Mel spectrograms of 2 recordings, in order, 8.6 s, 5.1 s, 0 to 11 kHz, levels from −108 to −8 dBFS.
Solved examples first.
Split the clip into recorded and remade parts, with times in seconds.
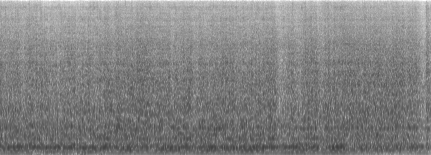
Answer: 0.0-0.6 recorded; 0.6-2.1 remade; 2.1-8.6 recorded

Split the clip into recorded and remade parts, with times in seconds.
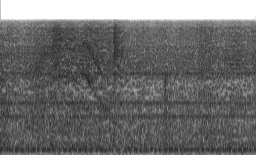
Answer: 0.0-2.1 recorded; 2.1-3.1 remade; 3.1-5.1 recorded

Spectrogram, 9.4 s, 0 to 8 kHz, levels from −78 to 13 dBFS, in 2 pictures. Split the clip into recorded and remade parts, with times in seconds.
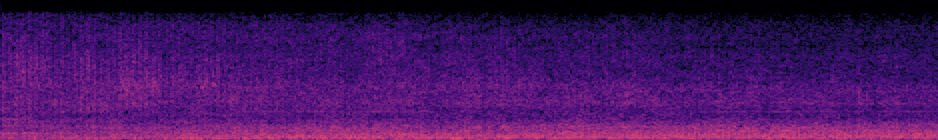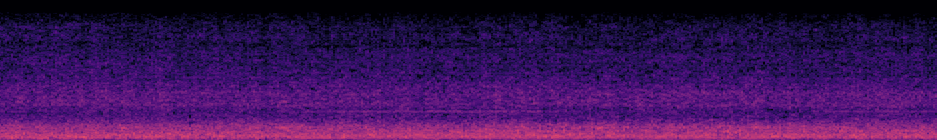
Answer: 0.0-2.0 recorded; 2.0-4.1 remade; 4.1-6.1 recorded; 6.1-8.5 remade; 8.5-9.4 recorded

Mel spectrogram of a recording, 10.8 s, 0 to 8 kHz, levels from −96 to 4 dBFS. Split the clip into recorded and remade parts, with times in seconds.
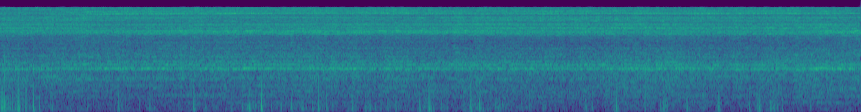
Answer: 0.0-2.3 recorded; 2.3-2.9 remade; 2.9-5.4 recorded; 5.4-6.4 remade; 6.4-7.9 recorded; 7.9-10.4 remade; 10.4-10.8 recorded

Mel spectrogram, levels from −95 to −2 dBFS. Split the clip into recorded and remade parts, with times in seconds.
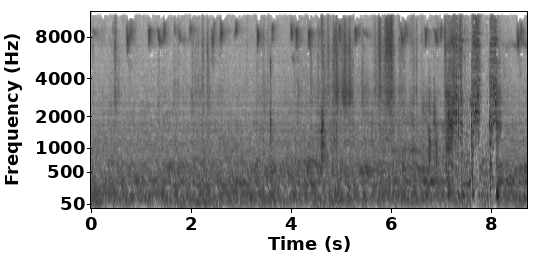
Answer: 0.0-7.3 remade; 7.3-8.1 recorded; 8.1-8.7 remade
